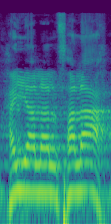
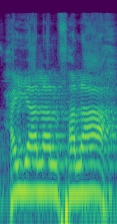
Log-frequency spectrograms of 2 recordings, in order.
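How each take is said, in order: The two takes are said the same way.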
